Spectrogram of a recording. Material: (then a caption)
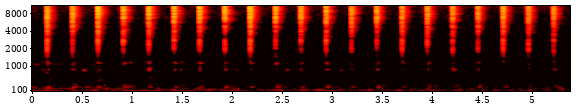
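Steel. A Newton's cradle of five small solid chrome steel balls on strings is set going by lifting and releasing the end ball so it knocks the row. This produces a steady run of about 21 sharp, bright metallic clicks, roughly four per second, each dying away almost instantly. The clicks sit over a faint low rumble.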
